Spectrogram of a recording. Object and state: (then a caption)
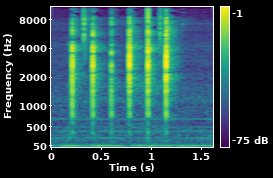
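Sintered aluminum piece that holds together and sounds metallic. A small microwave-sintered aluminum piece is tapped six times in quick succession, each tap giving a short, bright metallic click that dies away almost instantly over a low steady hum. The piece holds together and sounds like metal, though it seems to lack the full strength expected of aluminum, likely needing a longer hold time.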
